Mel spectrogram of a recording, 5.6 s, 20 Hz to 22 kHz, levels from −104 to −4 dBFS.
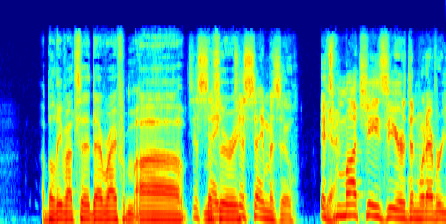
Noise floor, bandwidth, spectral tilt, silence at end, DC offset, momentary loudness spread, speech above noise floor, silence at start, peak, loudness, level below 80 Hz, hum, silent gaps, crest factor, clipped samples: -66 dBFS; 12 kHz; -5.5 dB/octave; 0 s; under 0.1%; 6 LU; 51 dB; 0.55 s; -2 dBFS; -16 LUFS; -46 dBFS; none; none; 14 dB; under 0.1%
